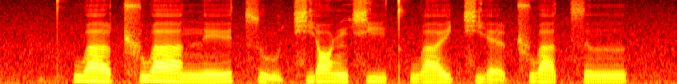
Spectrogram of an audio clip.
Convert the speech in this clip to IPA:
pʰ w ä˥˧ ʈ͡ʂ w ä˥˩ n̪ e˧˥ ɪ̯ t͡s ṵ˨˩ t͡ɕ j ɑ˥˧ ŋ ɕ i˥˩ t̪ʰ w a˧˥ ɪ̯ t͡ɕ j ɛ̰˨˩ ʈ͡ʂ w ä˥˩ t͡s ɹ̩˥

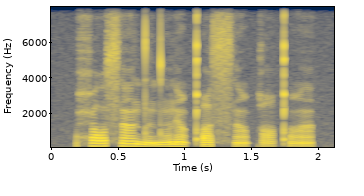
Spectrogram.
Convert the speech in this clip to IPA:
ħ ɔ˥ s ã˥ d ə̃˨ d õ˧˥ ɾ ɛ̃˥˩ qʼ ə˧˥ s ã˨ q a˨ qʼ ã˨

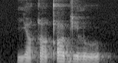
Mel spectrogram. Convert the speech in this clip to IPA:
j e˩ q i˧˩˧ qʼ u˦˨ ɡ i˦˨ l u˧˩˧

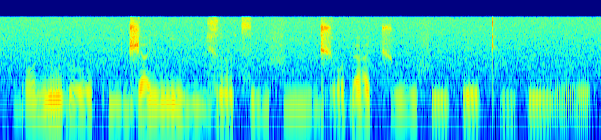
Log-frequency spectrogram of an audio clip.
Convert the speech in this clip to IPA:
b ɔ˨ n ũ˦ ɗ oː˨ pʰ i˦ d͡ʒ a˦ ɲ ĩ˦˨ j i˦˨ ɣ ã˨ t͡s i˨˦ f iː˦ d͡ʒ ɔ˨ ɗ a˦ t͡ʃ uː˦ f ĩ˨ k͡p e˦˨ kʰ i˦˨ p ĩ˦ m oː˨

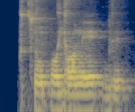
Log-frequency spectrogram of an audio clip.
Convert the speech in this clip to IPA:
t͡s ũ˨ p o˨ j ɔ˨ n e˦ | b ɪ˨

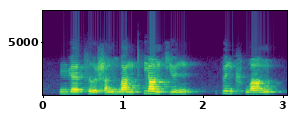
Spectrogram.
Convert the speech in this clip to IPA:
m ɥ ɛ˧˥ t͡s ɹ̩˨˩ ʂ ɑ˦ ŋ m w a˧˥ n t̪ʰ j ɑ˥˩ ŋ t͡ɕ y˧˥ n | p y˥˩ n ʈ͡ʂʰ w ɑ˧˥ ŋ

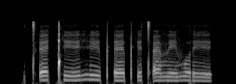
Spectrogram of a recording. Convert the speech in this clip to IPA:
tʼ ɛ ǃ ɪː ɦ ɪː pʼ ɛ pʼ ɪ tʼ æ v e v o ɾ ɪː

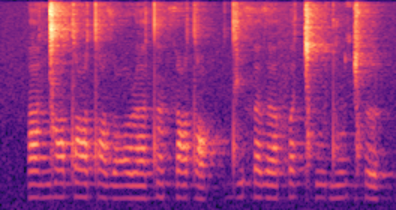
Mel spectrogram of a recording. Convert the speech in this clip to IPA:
a ŋ͡ǀ i tˤ ʉ t ɐ ðˤ ɵ ɹ ɐ t ɐ̃ θ i dˤ ɐ | d i θ ɐ ð ɐ f ɐ ǀʰ u d ũ ǀʰ ɵ

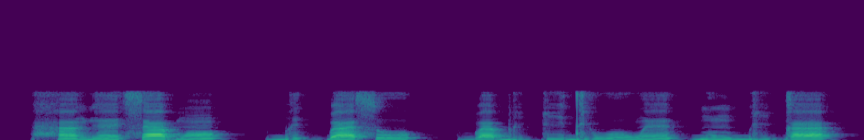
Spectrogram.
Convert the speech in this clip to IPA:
h ã˧ ɡ ɛ̃˦ s a˦˨ b ɔ̃˧ | b e˧ ɡ͡b a˦ s o˦ | b a˨ b i˨˦ k i˦˨ d i˨ w o˨ w ɛ̃˨˦ | ɡ ũ˦ ɡ͡b i˧ ɡ a˧

